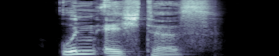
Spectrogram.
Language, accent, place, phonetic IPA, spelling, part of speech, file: German, Germany, Berlin, [ˈʊnˌʔɛçtəs], unechtes, adjective, De-unechtes.ogg
- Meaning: strong/mixed nominative/accusative neuter singular of unecht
